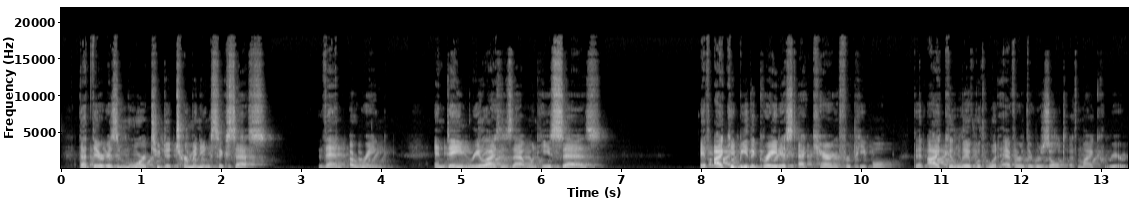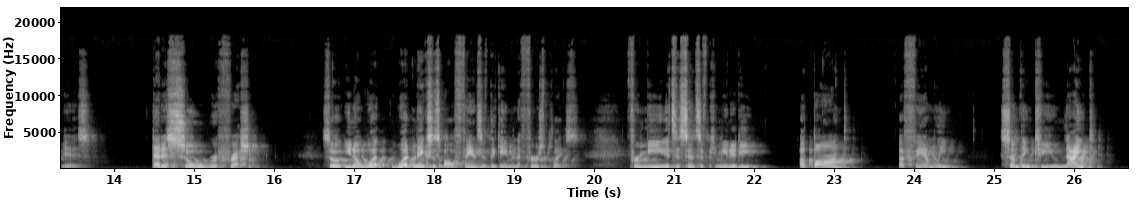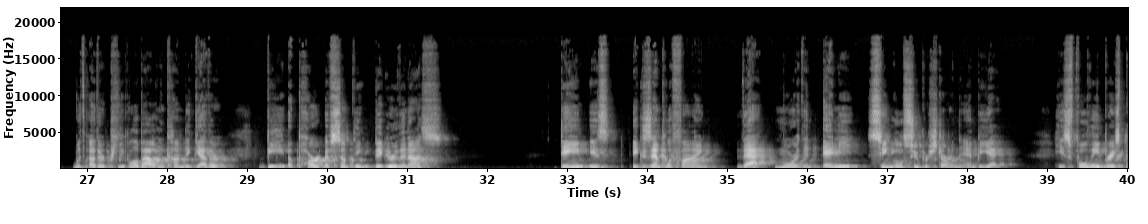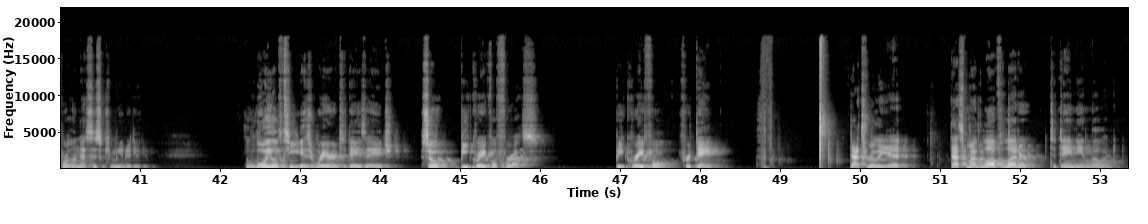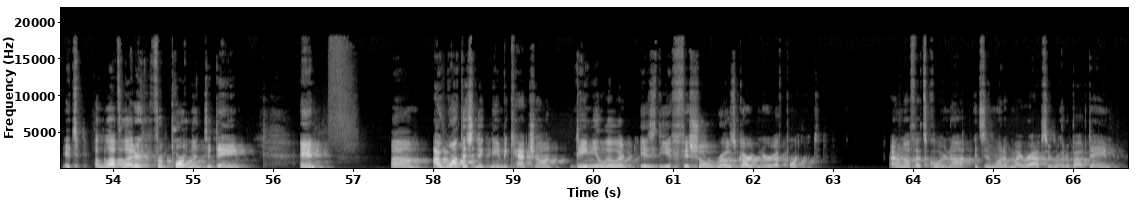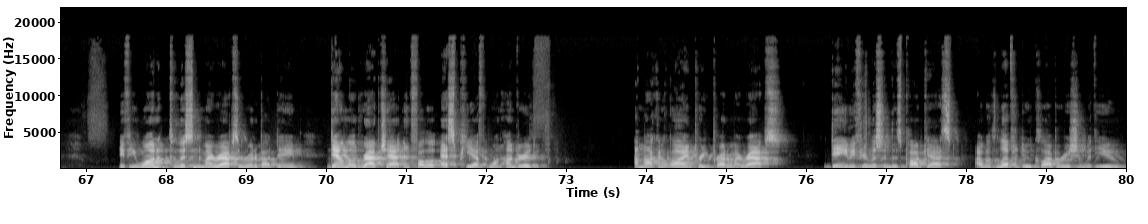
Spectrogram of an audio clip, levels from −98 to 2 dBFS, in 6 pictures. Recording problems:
echo of what is said; noticeable; throughout; 110 ms later, 10 dB below the speech

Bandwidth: 18 kHz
